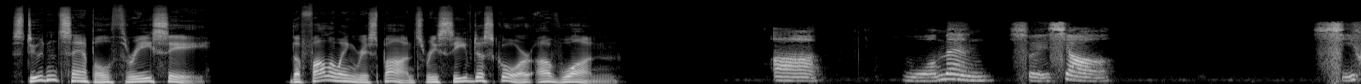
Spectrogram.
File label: chinese conversation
